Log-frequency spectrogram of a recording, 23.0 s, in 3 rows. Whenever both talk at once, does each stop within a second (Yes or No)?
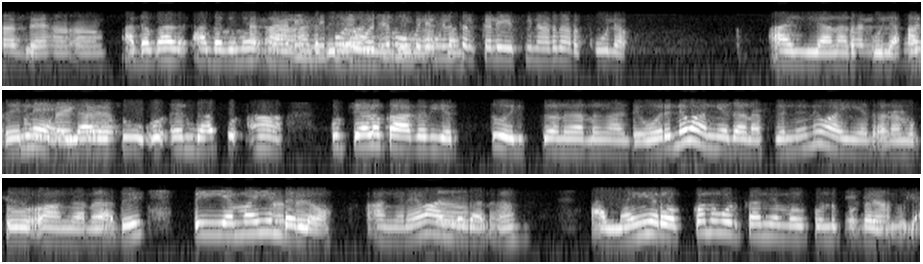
No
